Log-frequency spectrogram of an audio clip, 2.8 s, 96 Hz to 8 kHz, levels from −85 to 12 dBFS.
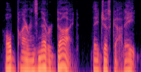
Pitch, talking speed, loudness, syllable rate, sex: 100 Hz, 170 wpm, -16 LUFS, 4.4 syllables/s, male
